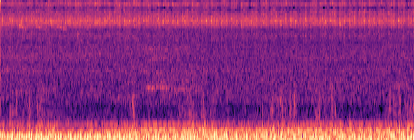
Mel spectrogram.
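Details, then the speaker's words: Ford Focus RS idling: steady low idle with an uneven, lumpy beat and irregular dips like a cylinder dropping out; owner suspects a misfire, cause unknown, after it ran sweet days earlier. "It's running really, really lumpy. I don't know why. It was running absolutely sweet the other day. So, it almost sounds like it's missing."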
